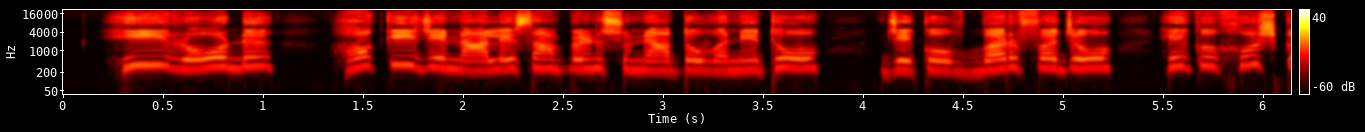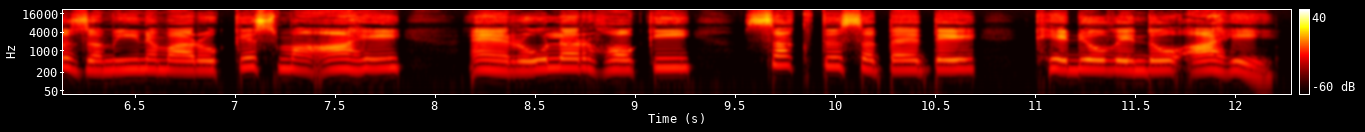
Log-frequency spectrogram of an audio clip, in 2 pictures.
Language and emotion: Sindhi, neutral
